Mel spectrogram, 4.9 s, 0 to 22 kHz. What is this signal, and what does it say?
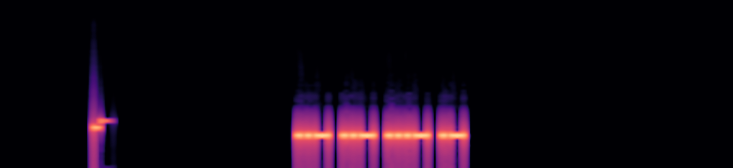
Morse code, heard as a keyed tone, about 40 wpm, 700 Hz. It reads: UUVA
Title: All Cut Numbers - 4-Digit 40wpm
